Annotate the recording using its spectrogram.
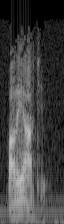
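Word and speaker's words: Moriarty: mispronounce it I'm afraid I'll have to begin calling it the way it looks m o r i a r t y mariati mariati I shall remember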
